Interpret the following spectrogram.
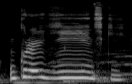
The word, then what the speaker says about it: український: Правильний наголос у слові український на третьому складі український.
